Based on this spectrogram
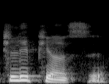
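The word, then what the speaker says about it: Philippians: 이러한 뜻을 가지고 있습니다 영어로는 필리피언스 필리피언스 이렇게 발음을 합니다 우리말로는 빌립보라고 하는 그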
